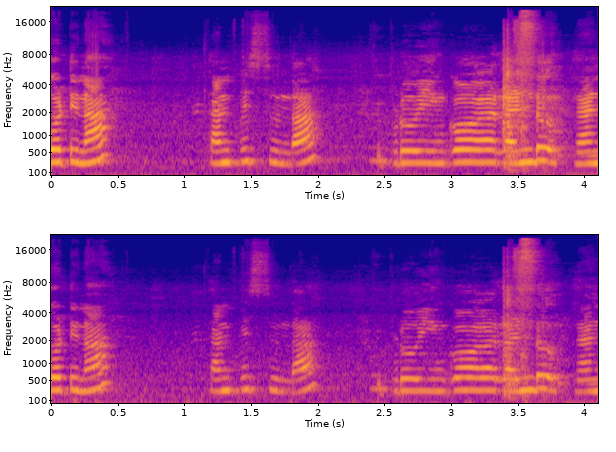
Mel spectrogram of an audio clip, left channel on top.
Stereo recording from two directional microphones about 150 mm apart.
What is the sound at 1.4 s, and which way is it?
A woman's voice, 10° left (ahead or behind).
